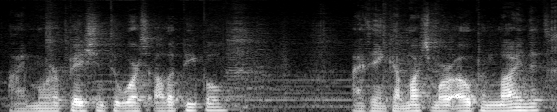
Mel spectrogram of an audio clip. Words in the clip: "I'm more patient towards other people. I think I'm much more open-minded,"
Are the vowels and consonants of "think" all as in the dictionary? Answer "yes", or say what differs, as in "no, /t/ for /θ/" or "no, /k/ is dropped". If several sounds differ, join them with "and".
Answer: yes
